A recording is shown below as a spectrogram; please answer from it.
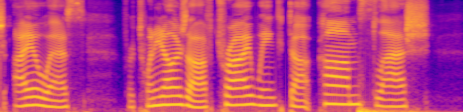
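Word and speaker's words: Winc: you to be happy wink WI n si pronounced wink sit back relax or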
